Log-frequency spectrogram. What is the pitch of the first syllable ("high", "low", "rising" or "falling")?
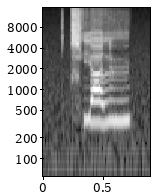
high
